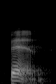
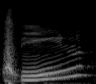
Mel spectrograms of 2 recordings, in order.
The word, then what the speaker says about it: been: bickering all day now notice I said bin bin a very unstressed bin this is how we pronounce the past participle of the verb be bin in American English I don't speak British English but I believe believe in British English they pronounce it more stressed being but in American English we don't do that we just say B been they've been they've been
